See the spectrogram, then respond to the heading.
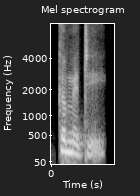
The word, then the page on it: committee: Indian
